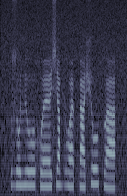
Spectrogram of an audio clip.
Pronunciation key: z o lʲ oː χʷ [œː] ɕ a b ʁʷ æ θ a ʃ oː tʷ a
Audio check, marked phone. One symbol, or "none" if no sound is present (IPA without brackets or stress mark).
ɛː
